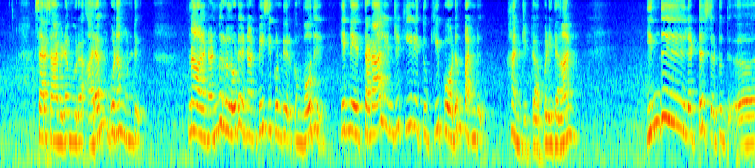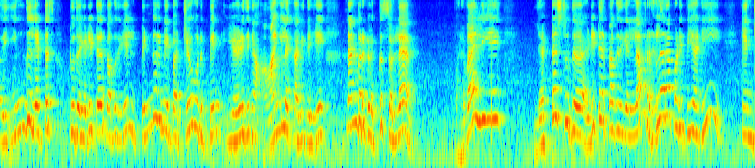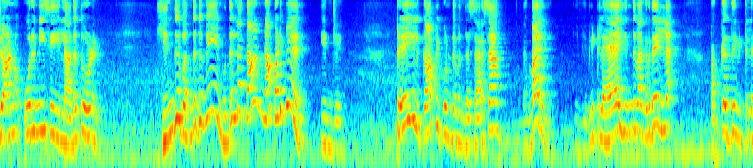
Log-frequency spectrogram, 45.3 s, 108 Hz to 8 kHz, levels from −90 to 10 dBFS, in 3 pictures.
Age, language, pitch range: 20-39, Tamil, 225-285 Hz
